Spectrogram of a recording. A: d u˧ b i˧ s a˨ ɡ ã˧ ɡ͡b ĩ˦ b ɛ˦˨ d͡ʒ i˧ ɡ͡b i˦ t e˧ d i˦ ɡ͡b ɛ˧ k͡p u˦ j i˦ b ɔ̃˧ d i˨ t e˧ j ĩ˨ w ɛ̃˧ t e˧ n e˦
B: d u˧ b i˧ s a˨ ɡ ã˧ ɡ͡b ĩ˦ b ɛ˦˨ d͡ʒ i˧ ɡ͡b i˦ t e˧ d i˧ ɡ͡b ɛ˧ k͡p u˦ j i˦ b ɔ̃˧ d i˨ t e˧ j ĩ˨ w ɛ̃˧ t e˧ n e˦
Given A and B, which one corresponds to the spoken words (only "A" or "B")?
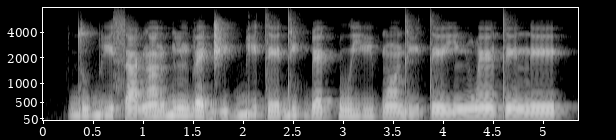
A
